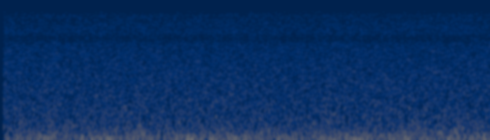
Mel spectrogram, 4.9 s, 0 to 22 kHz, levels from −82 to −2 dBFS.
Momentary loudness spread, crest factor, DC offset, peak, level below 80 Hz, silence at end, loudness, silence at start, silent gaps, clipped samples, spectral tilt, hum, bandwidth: 0 LU; 14 dB; under 0.1%; -40 dBFS; -62 dBFS; 0 s; -54 LUFS; 0 s; none; under 0.1%; -2.5 dB/octave; none; 16.5 kHz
